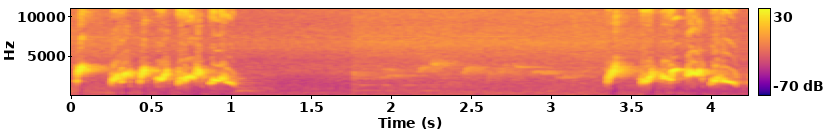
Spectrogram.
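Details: Morning training song of a red-whiskered bulbul, 'double-twist' voice, 2020, meant as a lure for teaching other birds: a rapid phrase of six chirpy, looping whistled notes, then a pause and the phrase again.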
